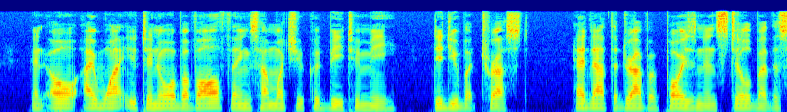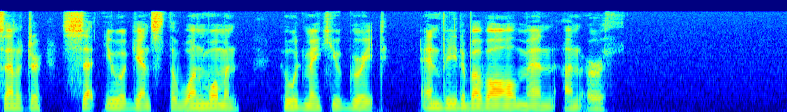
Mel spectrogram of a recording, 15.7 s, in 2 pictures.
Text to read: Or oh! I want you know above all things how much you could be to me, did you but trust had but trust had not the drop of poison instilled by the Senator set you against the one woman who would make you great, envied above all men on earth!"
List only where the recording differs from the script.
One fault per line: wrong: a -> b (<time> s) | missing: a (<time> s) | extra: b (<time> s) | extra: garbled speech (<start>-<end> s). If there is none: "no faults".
wrong: Or -> And (0.3 s)
extra: to (1.4 s)
missing: but trust had (5.9 s)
